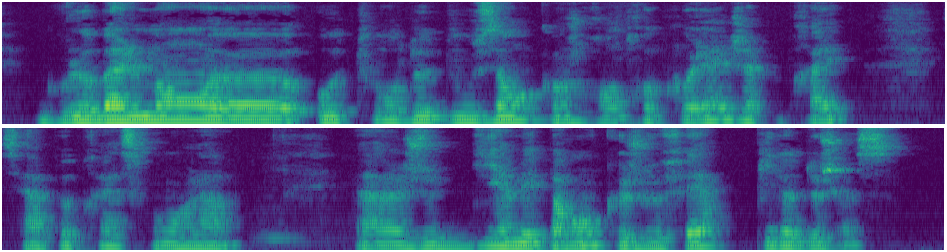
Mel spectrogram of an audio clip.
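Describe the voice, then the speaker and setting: A man's medium-pitched voice, dark and mellow and somewhat breathy, with fairly even intonation at a moderate pace. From Brittany, France. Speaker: naval officer and fighter pilot. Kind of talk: interview. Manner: halting.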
